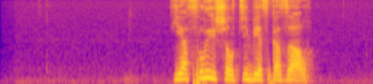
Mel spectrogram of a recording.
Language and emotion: Russian, angry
